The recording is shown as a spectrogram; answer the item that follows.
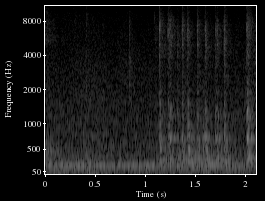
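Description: Typing on a laptop keyboard: a quick run of keystrokes about a second in.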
